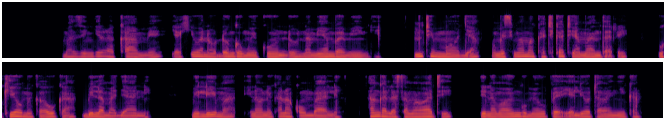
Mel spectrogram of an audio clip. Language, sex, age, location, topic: Swahili, male, 18-24, Kisumu, health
